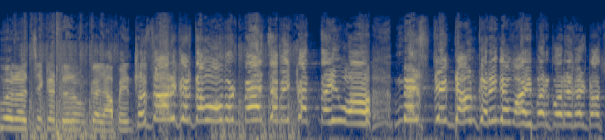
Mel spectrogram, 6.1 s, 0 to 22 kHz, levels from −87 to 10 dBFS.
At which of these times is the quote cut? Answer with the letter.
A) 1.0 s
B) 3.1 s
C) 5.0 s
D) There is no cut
D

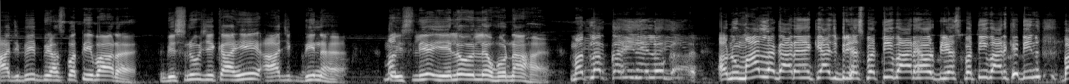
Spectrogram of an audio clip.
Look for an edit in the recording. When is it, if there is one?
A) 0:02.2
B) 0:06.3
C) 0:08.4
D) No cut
B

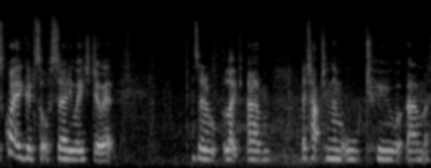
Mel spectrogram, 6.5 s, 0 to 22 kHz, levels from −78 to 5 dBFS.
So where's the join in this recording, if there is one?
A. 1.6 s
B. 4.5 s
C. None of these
A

